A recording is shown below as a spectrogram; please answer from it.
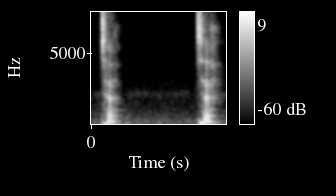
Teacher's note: when you say t, you should feel a pop of air coming out of your mouth. · Term: t ending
